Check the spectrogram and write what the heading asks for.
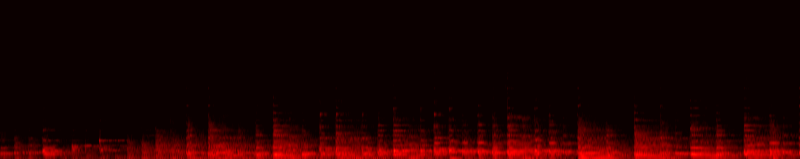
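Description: Background piano music, a continuous flow of notes that grows louder about two seconds in.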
